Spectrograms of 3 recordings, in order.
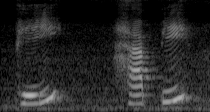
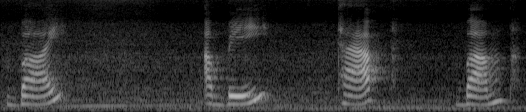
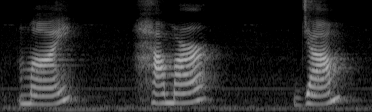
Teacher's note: Bilabial sounds produced with both lips. It's both lips coming together and creating a sound. Atau suara konsonan yang dihasilkan oleh kedua bibir secara bersamaan.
